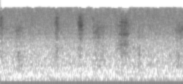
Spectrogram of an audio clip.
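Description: Paintbrush brushing paint along the edge of a thin laser-cut wooden panel: short, soft scratchy strokes, about four in two seconds. A steady low hum runs underneath.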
